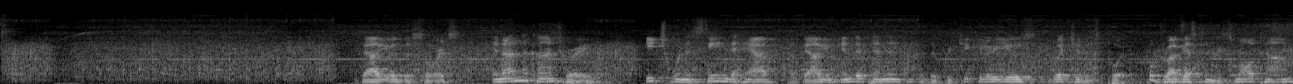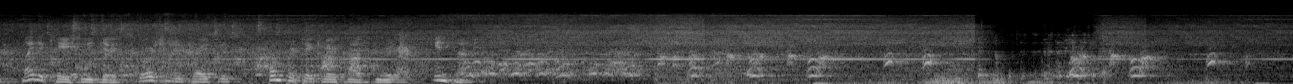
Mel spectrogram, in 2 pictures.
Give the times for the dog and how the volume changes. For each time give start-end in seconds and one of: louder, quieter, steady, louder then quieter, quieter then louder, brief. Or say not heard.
14.3-25.4 steady.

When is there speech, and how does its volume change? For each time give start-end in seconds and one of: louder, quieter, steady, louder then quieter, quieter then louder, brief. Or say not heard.
3.5-17.6 steady.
